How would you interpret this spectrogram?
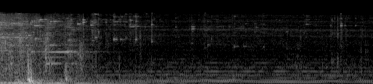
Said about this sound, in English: He tries to fire again, but Danko's powerful gun blows him backwards out of glass doors.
